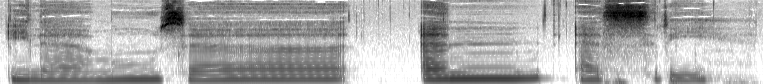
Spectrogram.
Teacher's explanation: الى موسى ان اسري، ان نون پر اظہار، نون کی ساؤنڈ کو کلیئر پڑھیں گے، نہ جھٹکا ہوگا اور نہ ہی اس کو ہولڈ کریں گے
